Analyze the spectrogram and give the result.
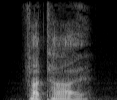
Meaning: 1. fatal, having serious consequences, severe 2. embarrassing, awkward, causing predicament
- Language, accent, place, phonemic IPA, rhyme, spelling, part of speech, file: German, Germany, Berlin, /faˈtaːl/, -aːl, fatal, adjective, De-fatal.ogg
